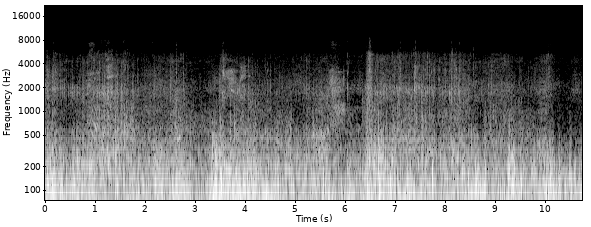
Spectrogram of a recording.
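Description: Wind buffeting the GoPro Hero 7 microphone on a fast downhill mountain-bike descent, over the tyres of a Marin Alpine Trail Carbon 2 rolling on dirt and loose rock. A few sharp rattles of the bike over bumps, about three and a half and six and a half seconds in.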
